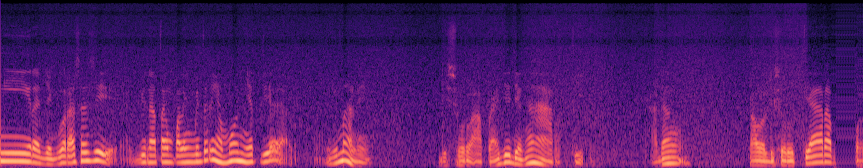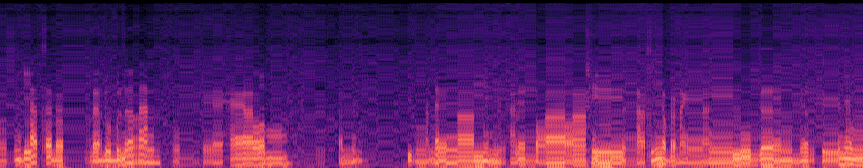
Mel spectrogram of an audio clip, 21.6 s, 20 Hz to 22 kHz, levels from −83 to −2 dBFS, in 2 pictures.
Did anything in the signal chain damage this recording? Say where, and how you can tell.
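Yes. Gain pumping runs through the whole speech clip, a gain swing of roughly 5 dB, with the room noise sitting about 28 dB below the voice. That points to call processing, likely an automatic gain stage pushed too hot and clamped by a fast limiter.

From 10.40 s, just after "kalau disuruh", to 21.58 s the voice becomes a rigid 50 Hz buzz that still tracks the phrasing, with most of the real audio missing. That is robotic sound from repeated short buffers at the driver or buffer stage. A 20 ms loop fits a 20 ms buffer, likely starved of input, unlike codec warble, which has no fixed pitch.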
